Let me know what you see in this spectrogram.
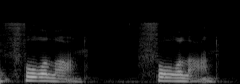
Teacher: because fall ends in a consonant and on begins with a vowel, we are highly likely to link those two together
